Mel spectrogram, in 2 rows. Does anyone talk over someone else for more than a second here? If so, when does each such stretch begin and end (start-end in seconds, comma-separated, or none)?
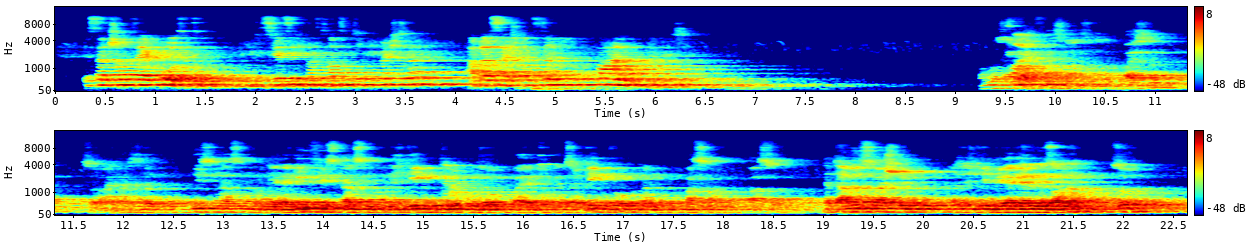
none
